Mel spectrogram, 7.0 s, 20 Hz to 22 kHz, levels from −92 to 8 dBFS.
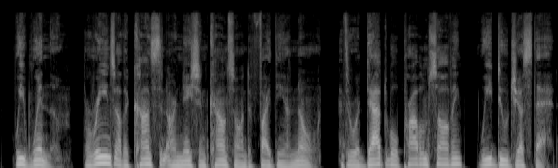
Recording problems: none

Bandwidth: 15.5 kHz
